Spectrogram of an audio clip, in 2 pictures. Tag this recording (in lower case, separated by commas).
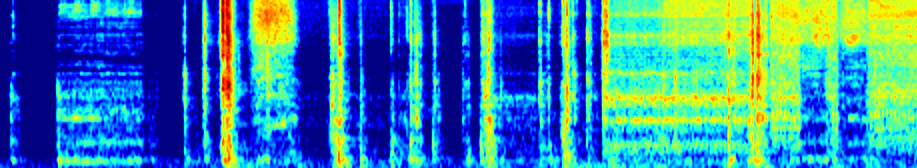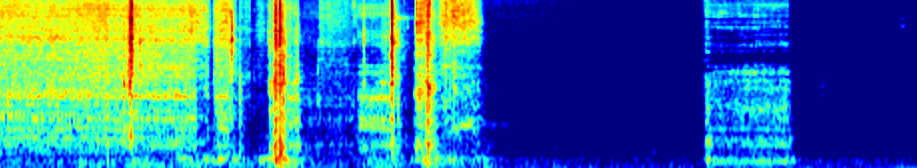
printer, mechanisms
